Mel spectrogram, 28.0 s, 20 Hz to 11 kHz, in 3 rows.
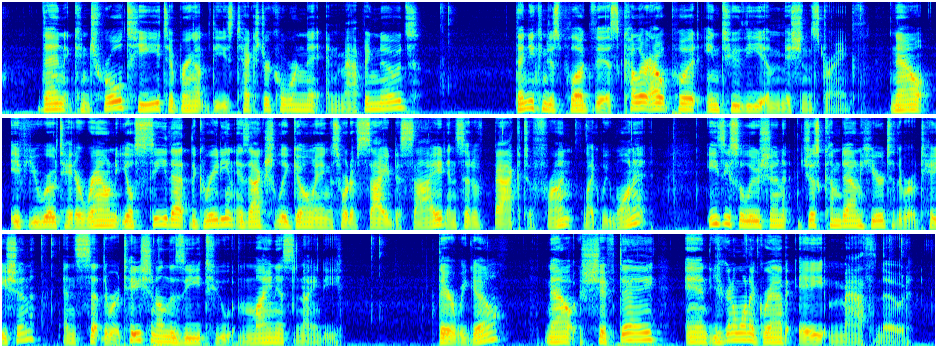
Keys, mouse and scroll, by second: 0.9 ctrl+t, 4.5-6.3 drag, 8.7-10.0 middle drag, 10.0-10.6 scroll up 4, 10.7-15.0 middle drag, 15.0 click, 16.0-22.3 middle drag, 22.8-23.9 middle drag, 23.9-26.2 drag, 26.2 shift+a, 27.9 scroll down 1.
